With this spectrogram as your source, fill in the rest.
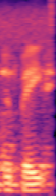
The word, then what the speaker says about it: debate: Pronunciation, your pronunciation was good, though debate sounded a bit like defeat. Just stress that vowel a bit more clearly.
